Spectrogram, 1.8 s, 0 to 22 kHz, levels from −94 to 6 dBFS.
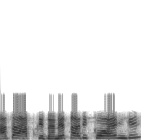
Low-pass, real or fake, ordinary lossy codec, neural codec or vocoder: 7.2 kHz; real; none; none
